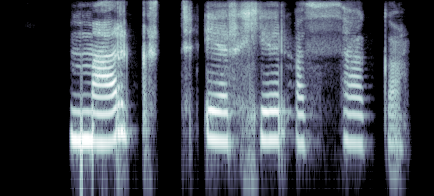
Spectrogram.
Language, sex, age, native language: Icelandic, female, 8, Polish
